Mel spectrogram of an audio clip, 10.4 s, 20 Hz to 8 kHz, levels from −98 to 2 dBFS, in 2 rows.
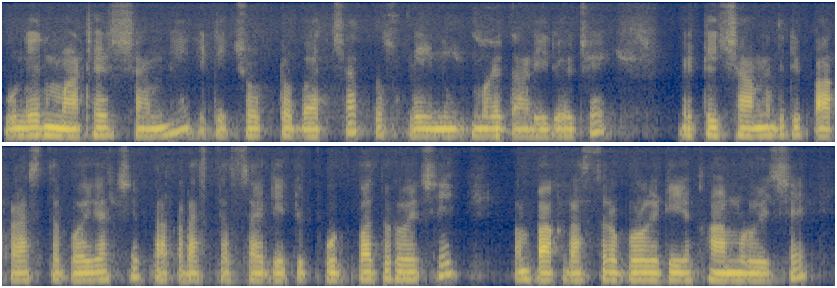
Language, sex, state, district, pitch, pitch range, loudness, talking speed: Bengali, male, Tripura, West Tripura, 110 Hz, 105-120 Hz, -22 LUFS, 195 wpm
